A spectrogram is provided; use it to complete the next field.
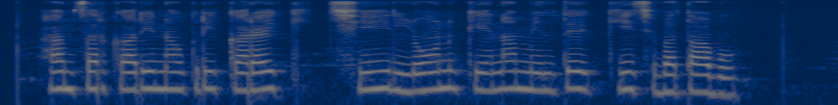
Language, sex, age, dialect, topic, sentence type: Maithili, female, 18-24, Eastern / Thethi, banking, question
